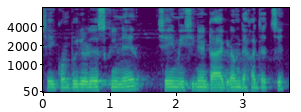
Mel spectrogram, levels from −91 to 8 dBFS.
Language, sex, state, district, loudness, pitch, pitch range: Bengali, male, West Bengal, Kolkata, -23 LUFS, 105 Hz, 100-105 Hz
